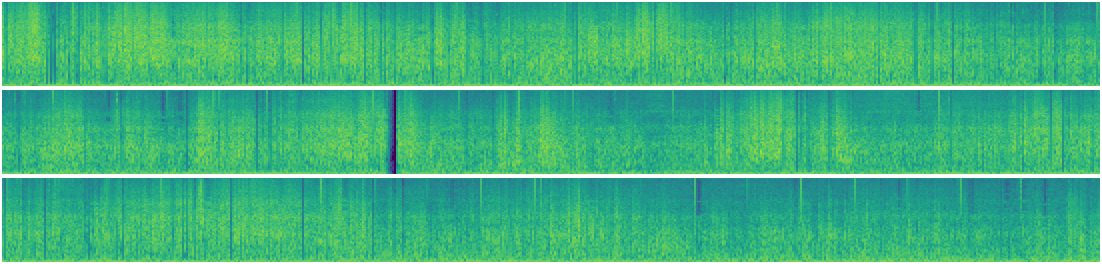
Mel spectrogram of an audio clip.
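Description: Storm wind buffeting the microphone in a loud, continuous, gusty rumble, with heavy surf breaking on the rocky shore beneath it.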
